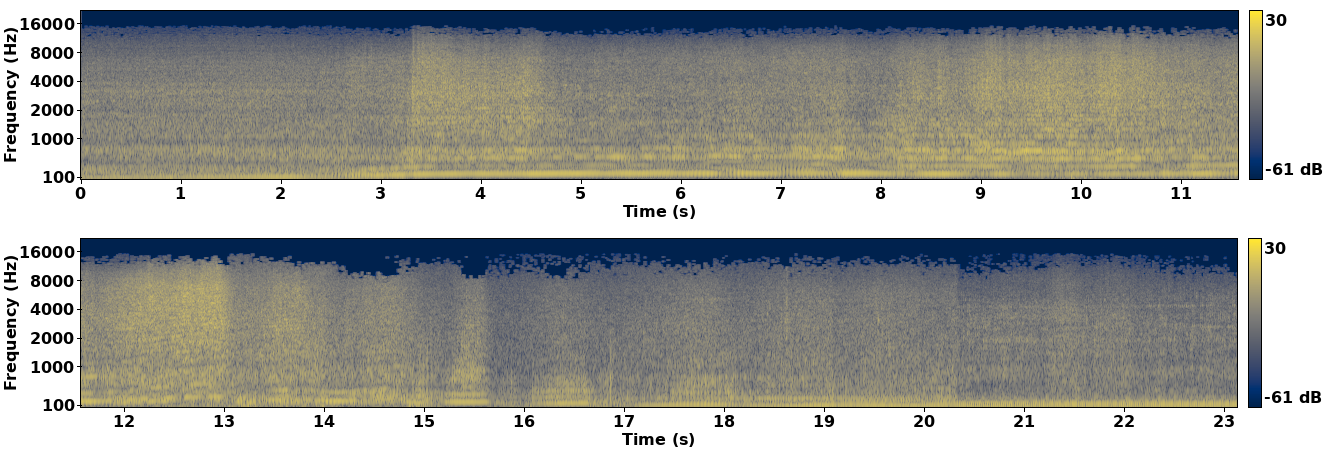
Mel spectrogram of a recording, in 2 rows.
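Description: Land Rover Discovery 1's V8 engine revving up from idle and held at steady revs as it drives through a river, with water splashing around the wheels and body. Near the end the revs waver and drop, and the engine settles back to a steady idle.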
